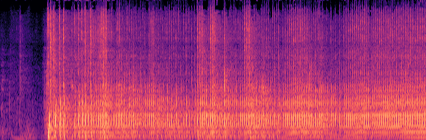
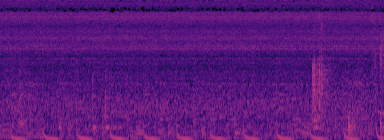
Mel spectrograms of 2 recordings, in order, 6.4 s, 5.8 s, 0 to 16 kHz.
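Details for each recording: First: 1985 Honda XL250R RFVC single, abandoned many years, after intake valve clearance adjustment for low compression and intake backfire, with oil added to cylinder, muffler off: catches quickly, settles into steady even idle, no misses, knocking or smoke; healthy start. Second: 1985 Honda XL250R RFVC, abandoned for years, low compression and backfiring: leak-down test at top dead centre with 20–25 psi, steady hiss of air escaping at the intake; intake valve had zero clearance, held open.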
